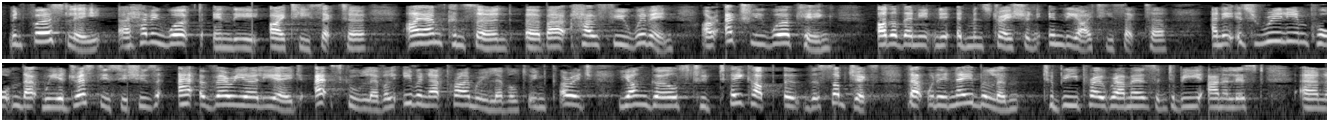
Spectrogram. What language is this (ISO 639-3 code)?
eng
